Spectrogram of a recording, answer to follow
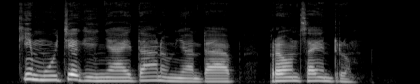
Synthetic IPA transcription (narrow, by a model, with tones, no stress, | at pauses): kɪ˦mu˦t͡ʃe˦k̬i˨ɲa˧jt̪a˦nu˨mɲɔ˨nda˨p | pɾɛ˦ʊ˦nsa˦jndɾo˨m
